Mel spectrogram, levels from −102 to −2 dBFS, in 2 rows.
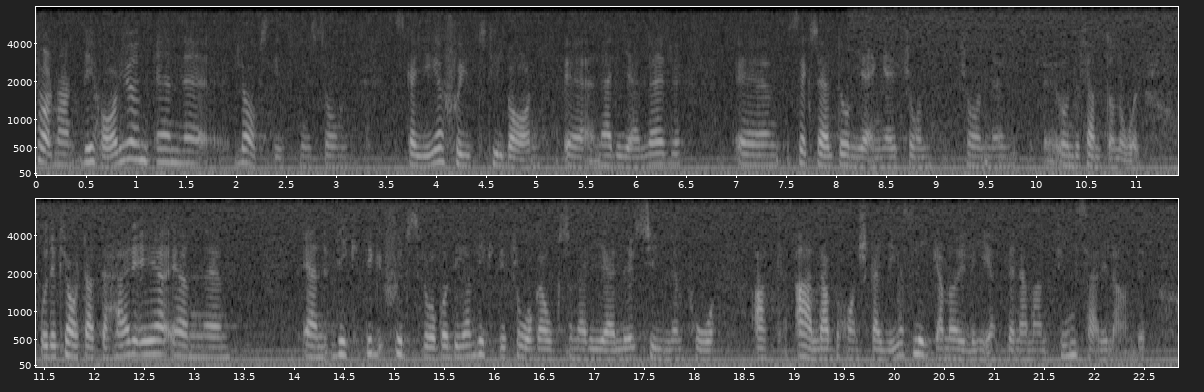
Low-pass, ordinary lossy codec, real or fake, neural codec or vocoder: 7.2 kHz; Opus, 24 kbps; real; none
